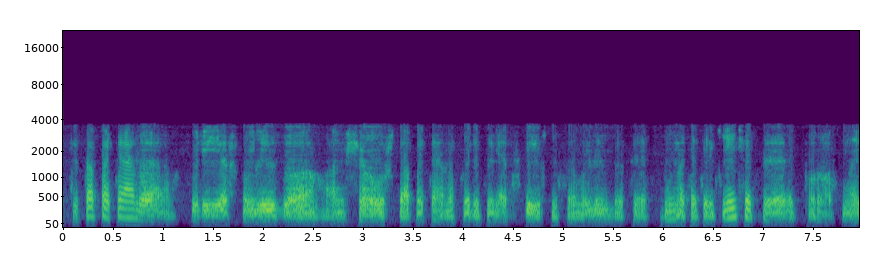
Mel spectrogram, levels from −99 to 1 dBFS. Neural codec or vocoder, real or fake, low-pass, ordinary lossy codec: vocoder, 22.05 kHz, 80 mel bands, HiFi-GAN; fake; 3.6 kHz; AAC, 32 kbps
